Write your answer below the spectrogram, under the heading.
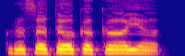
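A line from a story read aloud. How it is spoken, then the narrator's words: Breathless young man's exclamation. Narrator (Russian): выдохнул кто-то из парней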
